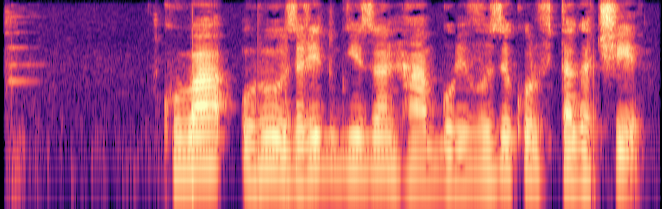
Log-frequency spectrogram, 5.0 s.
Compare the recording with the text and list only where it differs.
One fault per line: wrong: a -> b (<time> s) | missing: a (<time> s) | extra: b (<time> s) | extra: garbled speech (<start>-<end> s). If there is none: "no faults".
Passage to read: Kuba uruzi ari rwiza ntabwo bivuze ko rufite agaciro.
no faults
